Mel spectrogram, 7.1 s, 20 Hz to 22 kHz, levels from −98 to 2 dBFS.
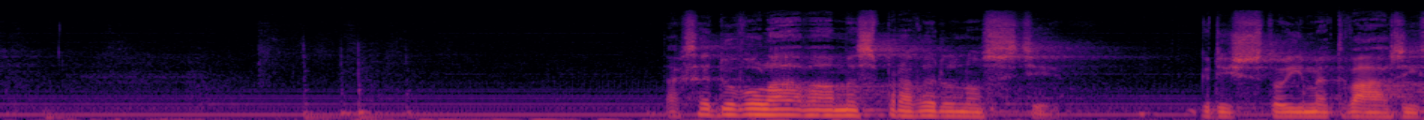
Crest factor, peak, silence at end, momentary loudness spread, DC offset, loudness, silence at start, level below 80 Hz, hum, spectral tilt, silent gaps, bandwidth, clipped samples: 22 dB; -22 dBFS; 0 s; 23 LU; under 0.1%; -42 LUFS; 0 s; -74 dBFS; none; -4.5 dB/octave; none; 17 kHz; under 0.1%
